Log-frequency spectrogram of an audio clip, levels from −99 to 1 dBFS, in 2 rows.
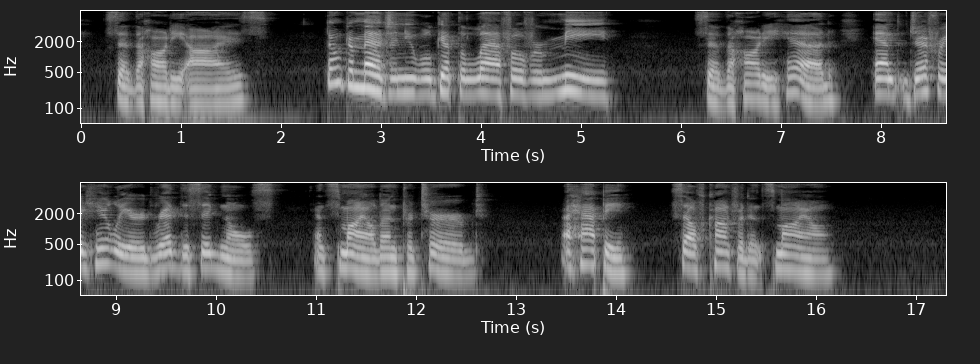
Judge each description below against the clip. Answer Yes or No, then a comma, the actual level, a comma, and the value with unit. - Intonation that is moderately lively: No, wide, 5.7 semitones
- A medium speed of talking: No, slow, 110 wpm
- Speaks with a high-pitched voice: No, medium, 155 Hz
